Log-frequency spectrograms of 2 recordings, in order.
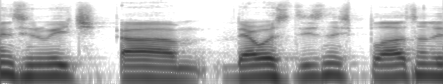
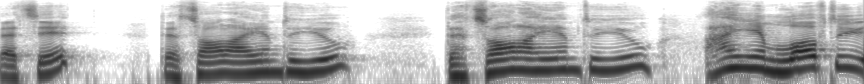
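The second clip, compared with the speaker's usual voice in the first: acted heated, angry, pitched-up delivery; 6 semitones higher than usual. Retelling a serious noir scene with a friend: imitating an angry reply. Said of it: "he gets angry at her".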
